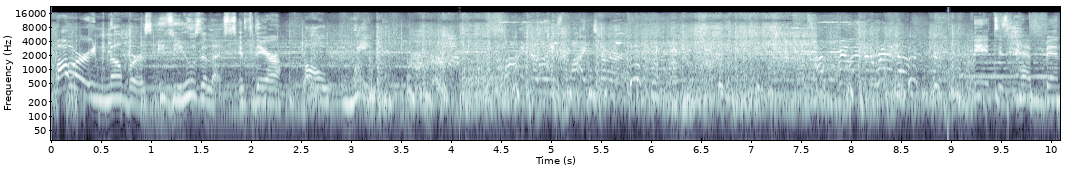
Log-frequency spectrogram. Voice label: dubbing characters real person female brazilian portuguese voiceover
